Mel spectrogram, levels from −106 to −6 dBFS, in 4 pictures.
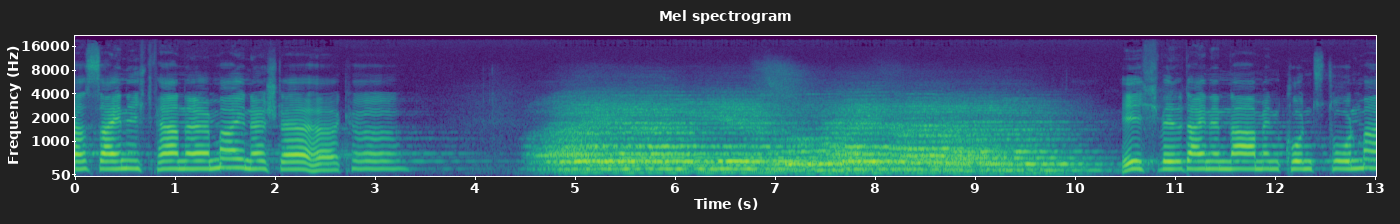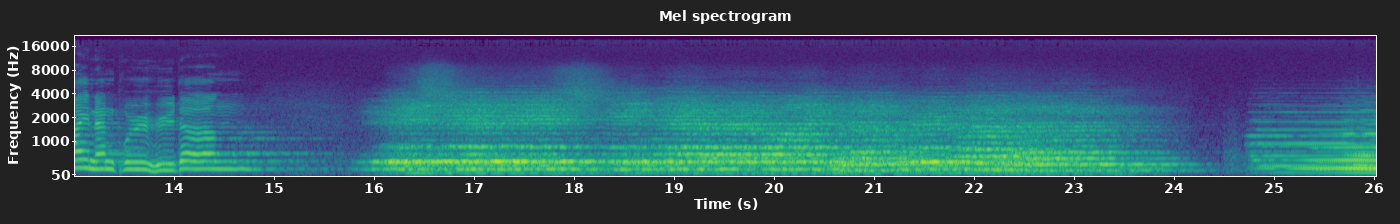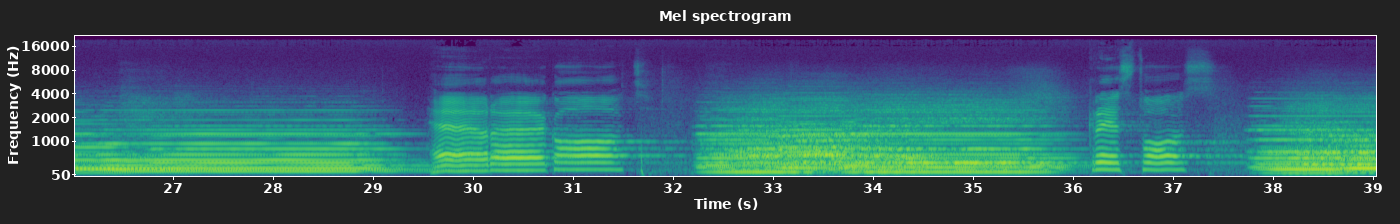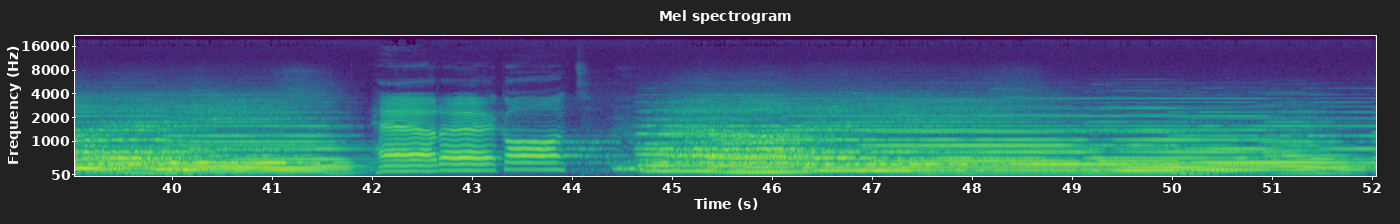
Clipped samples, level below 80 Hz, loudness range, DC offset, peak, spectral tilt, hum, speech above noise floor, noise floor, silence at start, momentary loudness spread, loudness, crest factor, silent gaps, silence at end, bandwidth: under 0.1%; -64 dBFS; 8 LU; under 0.1%; -8 dBFS; -8 dB/octave; none; 32 dB; -60 dBFS; 0 s; 12 LU; -25 LUFS; 18 dB; none; 0 s; 12 kHz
